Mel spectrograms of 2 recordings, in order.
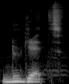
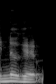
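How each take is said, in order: First: NUGGET as a French word, noo-GET; French-accented "Nugget", second syllable a full "get". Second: Said in the usual way. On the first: Shown as a demonstration. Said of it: "with a French accent".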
